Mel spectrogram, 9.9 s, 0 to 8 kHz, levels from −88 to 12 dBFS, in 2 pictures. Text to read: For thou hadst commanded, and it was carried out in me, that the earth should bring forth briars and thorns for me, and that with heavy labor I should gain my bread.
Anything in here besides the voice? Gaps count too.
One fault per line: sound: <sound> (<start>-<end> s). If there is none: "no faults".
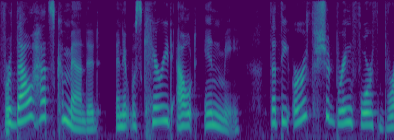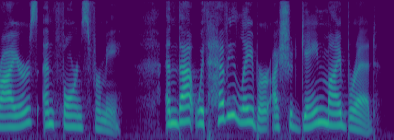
no faults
